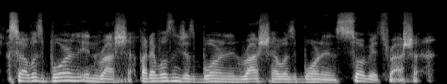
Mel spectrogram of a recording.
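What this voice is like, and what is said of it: Slight Russian accent. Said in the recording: “my tiny little accent”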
